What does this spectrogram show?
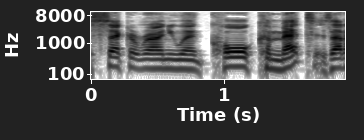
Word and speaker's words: Kmet: You went Cole Kmet. Is that how you say his name? Yeah, Cole Kmet. Cole Kmet, another tight end, which we'll get to that in a second.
